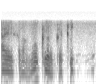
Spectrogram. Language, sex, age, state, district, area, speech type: Urdu, male, 30-45, Maharashtra, Nashik, urban, conversation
